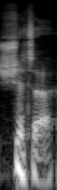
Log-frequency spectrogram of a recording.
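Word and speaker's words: Xitter: But I think he's got this new word for Twitter, which is shitter, X-I-T-T-E-R. I think it's pretty good, that X. Is that how you pronounce X-I-T-T-E-R?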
